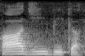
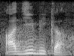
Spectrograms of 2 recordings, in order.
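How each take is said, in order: First: "आजीविका" slowly drawn out as "aa-jii-bii-kaa"; syllable by syllable. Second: Said in the usual way. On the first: Shown as a demonstration. Teacher sounds out आजीविका for learners, slow and syllabled. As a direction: lengthen every syllable of "आजीविका".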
